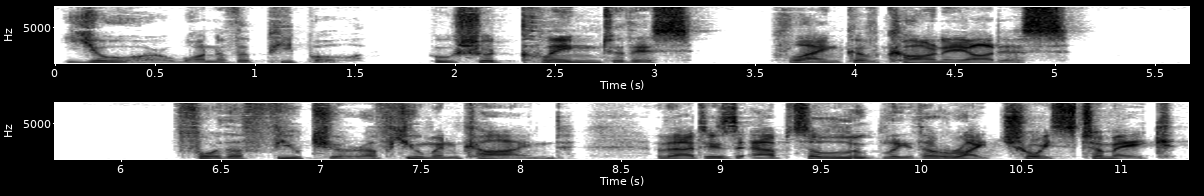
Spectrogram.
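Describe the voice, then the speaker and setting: Male game villain-leader: low, very slow, courteous, eloquent, persuasive. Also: sing-song, a bit bright, husky, heavily acted. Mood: grave, persuasive. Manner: formal, measured, eloquent, grandiose. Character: calm, persuasive male leader behind a grand scheme. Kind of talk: dubbed video game cutscene acting.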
